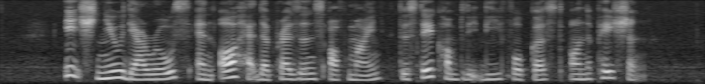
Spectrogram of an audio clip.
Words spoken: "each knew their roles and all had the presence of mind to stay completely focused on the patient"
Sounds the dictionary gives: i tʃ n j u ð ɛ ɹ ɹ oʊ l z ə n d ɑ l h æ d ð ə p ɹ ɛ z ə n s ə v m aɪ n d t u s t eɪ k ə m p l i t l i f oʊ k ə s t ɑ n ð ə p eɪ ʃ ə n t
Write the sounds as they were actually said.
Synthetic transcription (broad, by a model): i tʃ n j u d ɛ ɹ ɹ oʊ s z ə n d ɑ l h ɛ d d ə p ɹ ɛ z ə n s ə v m aɪ n t u s t eɪ k ə m p l i t l i f oʊ k ə s t ɑ n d ə p eɪ ʃ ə n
